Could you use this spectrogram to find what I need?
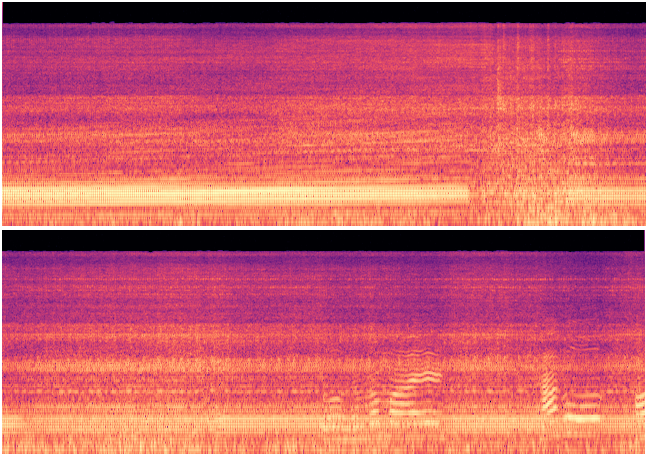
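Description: A small scooter engine hums steadily, rising slightly in pitch and then dropping lower.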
